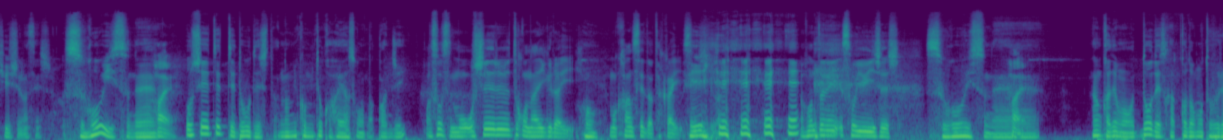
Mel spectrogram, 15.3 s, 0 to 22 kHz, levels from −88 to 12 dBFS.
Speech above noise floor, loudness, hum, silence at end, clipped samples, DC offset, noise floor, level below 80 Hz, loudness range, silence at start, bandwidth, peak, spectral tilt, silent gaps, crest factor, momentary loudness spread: 29 dB; -23 LUFS; none; 0 s; under 0.1%; under 0.1%; -51 dBFS; -44 dBFS; 3 LU; 0 s; 14.5 kHz; -8 dBFS; -6 dB/octave; none; 14 dB; 10 LU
